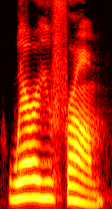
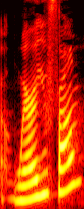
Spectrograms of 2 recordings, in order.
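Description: First: The voice falls at the end. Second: The voice rises at the end.

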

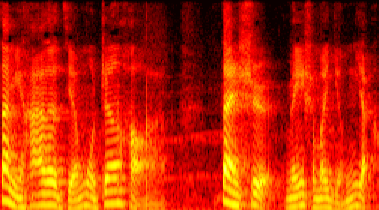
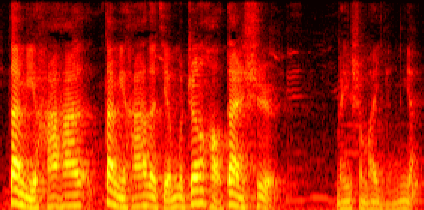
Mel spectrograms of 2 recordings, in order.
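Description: First: The pause falls before the word 但是. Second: The pause falls right after the word 但是.

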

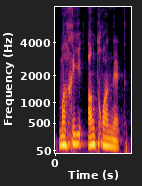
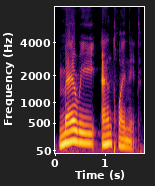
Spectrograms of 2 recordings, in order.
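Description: First: The name is pronounced with French sounds. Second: The name is pronounced with English sounds. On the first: The speaker calls it right. "那么按照法语来，应该怎么读呢？" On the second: The speaker calls it wrong. "这是我按英语的读音方式来读的啊"

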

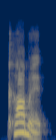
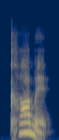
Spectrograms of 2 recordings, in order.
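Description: The two takes are said the same way.

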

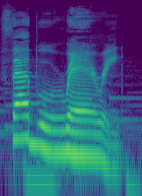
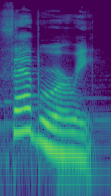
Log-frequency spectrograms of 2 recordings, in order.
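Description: First: It is said with an American accent. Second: It is said with a British accent. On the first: "而美式的发音是February" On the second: "英式的发音是February"

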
